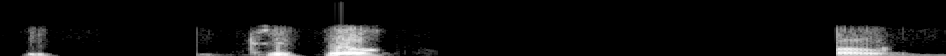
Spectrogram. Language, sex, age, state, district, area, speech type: Bodo, male, 45-60, Assam, Chirang, rural, conversation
